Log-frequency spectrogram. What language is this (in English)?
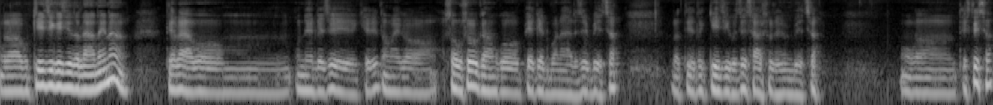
Nepali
